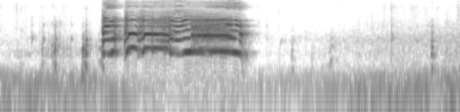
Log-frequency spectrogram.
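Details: A bantam rooster crowing in the morning gives one loud, harsh, rich crow of about a second and a half, with a few soft clucks before it and quiet background noise.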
